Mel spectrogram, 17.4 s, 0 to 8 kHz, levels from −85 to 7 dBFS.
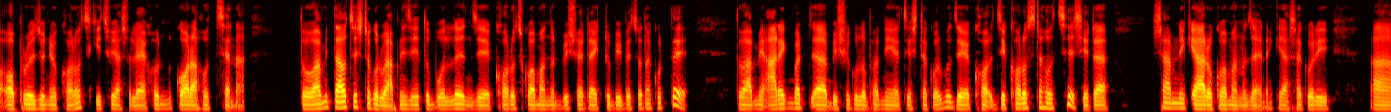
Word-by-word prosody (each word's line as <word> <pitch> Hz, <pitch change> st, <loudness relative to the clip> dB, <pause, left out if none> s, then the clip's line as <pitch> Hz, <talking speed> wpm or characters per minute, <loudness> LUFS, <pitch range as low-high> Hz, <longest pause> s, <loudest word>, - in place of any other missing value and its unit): অপ্রয়োজনীয় 110 Hz, -1 st, +1 dB
খরচ 125 Hz, +8 st, -1 dB
কিছুই 105 Hz, +1 st, -2 dB
আসলে 100 Hz, -1 st, -3 dB
এখন 110 Hz, +3 st, -2 dB, 0.2 s
করা 105 Hz, -2 st, +6 dB
হচ্ছে 105 Hz, -, -3 dB
না। -, -, -6 dB, 0.7 s
তো 110 Hz, -, +2 dB, 0.2 s
আমি 140 Hz, +4 st, -1 dB
তাও 145 Hz, 0 st, +9 dB
চেষ্টা 150 Hz, -3 st, +1 dB
করব। 110 Hz, -4 st, +4 dB
আপনি 110 Hz, -, -5 dB
যেহেতু 105 Hz, +1 st, -1 dB
বললেন 105 Hz, +3 st, +3 dB
যে, 100 Hz, -, +2 dB, 0.2 s
খরচ 110 Hz, 0 st, -1 dB
কমানোর 105 Hz, -1 st, 0 dB
বিষয়টা 105 Hz, 0 st, -2 dB
একটু -, -, -7 dB
বিবেচনা 110 Hz, +4 st, -3 dB
করতে। 130 Hz, +8 st, -2 dB, 0.7 s
তো -, -, -6 dB
আমি 105 Hz, +2 st, -4 dB
আরেকবার 120 Hz, +3 st, +1 dB, 0.2 s
আ -, -, +6 dB, 0.2 s
বিষয়গুলো 105 Hz, 0 st, -2 dB, 0.3 s
নিয়ে 100 Hz, -2 st, -1 dB
চেষ্টা 105 Hz, 0 st, -4 dB
করব 105 Hz, +3 st, -1 dB, 0.2 s
যে, 110 Hz, -, +6 dB, 0.5 s
যে 115 Hz, -, +2 dB
খরচটা 130 Hz, +3 st, +2 dB
হচ্ছে, 125 Hz, 0 st, -1 dB
সেটা 100 Hz, +1 st, +2 dB, 0.7 s
সামনে 130 Hz, -2 st, +1 dB
কি -, -, 0 dB
আরো 105 Hz, 0 st, +6 dB
কমানো 100 Hz, -3 st, 0 dB
যায় 95 Hz, -, 0 dB
নাকি? -, -, -11 dB
আশা 105 Hz, -, -4 dB
করি 100 Hz, -1 st, +2 dB, 0.7 s
আ -, -, +3 dB
110 Hz, 155 wpm, -25 LUFS, 100-115 Hz, 0.7 s, তাও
